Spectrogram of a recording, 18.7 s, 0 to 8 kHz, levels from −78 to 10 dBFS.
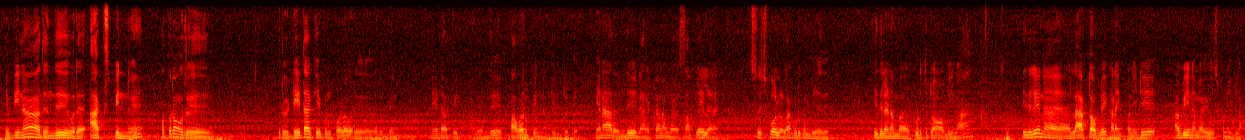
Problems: constant background noise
